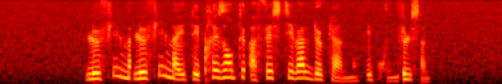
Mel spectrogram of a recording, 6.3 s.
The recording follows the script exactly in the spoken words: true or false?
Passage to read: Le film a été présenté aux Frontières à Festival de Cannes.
false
